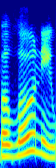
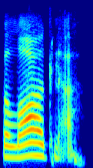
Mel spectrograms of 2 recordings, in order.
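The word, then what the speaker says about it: bologna: And the word pony and bologoney which is spelled b o l o g n a like looks like it should be pronounced bologagna.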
